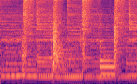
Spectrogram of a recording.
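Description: Live math-rock played on electric bass guitar and drum kit: held bass notes under loud drum and cymbal hits about twice a second.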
